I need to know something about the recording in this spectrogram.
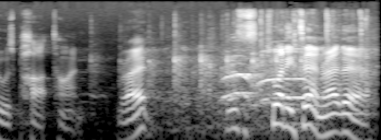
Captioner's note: cheers and applause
